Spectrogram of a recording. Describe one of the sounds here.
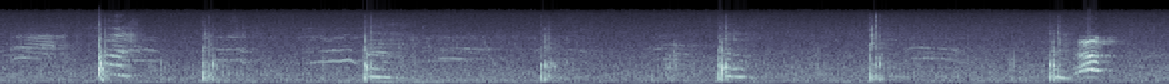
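A tennis ball is struck back and forth with sharp pops of the racket.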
